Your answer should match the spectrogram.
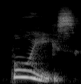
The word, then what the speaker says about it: pus: Vocês ouvirão alguns brasileiros falarem pus com um pequeno i, pus.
